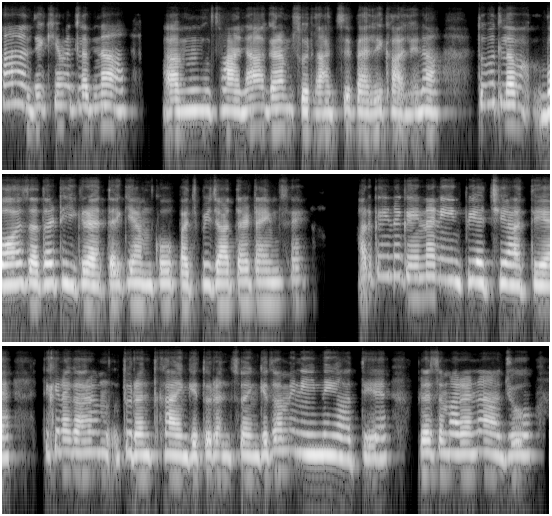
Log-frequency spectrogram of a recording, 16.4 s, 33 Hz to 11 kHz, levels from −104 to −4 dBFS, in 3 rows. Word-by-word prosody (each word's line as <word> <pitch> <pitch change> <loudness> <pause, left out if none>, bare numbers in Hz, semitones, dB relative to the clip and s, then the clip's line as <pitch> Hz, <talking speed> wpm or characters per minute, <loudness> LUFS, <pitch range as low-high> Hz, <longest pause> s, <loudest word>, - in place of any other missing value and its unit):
हाँ, 325 +1 0
देखिए 275 +4 -5
मतलब 270 - -4
ना 155 0 +4 0.5
अम, 260 0 +2
खाना 135 - +1
अगर 140 -1 0
हम 140 -1 -1
सूर्यास्त 120 -2 -1
से - - -3
पहले 120 0 -1
खा - - 0
ले 230 +1 -4
ना, 250 0 +2 0.4
तो - - -7
मतलब 165 - +1 0.2
बहुत 245 +1 +6
ज़्यादा 250 0 +4
ठीक 245 -3 0
रहता 120 -1 +4
है 125 - 0
कि - - -3
हमको 130 0 +1
पच 120 -1 +1
भी 245 -1 0
जाता 125 - +2
है 135 - +1
टाइम 130 0 0
से। 140 +2 -9 0.6
और - - -3
कहीं 320 -1 -8
न 325 0 -5
कहीं, 155 0 -1
ना 165 +1 +1
नींद 280 -3 -2
भी 275 - -1
अच्छी 255 0 +2
आती 240 0 +2
है, 235 -1 +3 0.4
लेकिन 260 - -5
अगर 140 -1 0
हम 140 0 -5 0.2
तुरंत 260 -2 0
खाएँगे, 125 -1 +2
तुरंत 235 - -2
सोएँगे, 245 0 -1
तो 150 - -3
हमें 150 - -5
नींद 265 -2 +3
नहीं 255 -1 +3
आती 230 +1 -3
है। 230 -1 -2 0.3
प्लस 140 +1 0
हमारा 135 -1 +1
ना 145 - -1
जो 255 0 -2
220 Hz, 205 wpm, -22 LUFS, -, 0.6 s, बहुत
